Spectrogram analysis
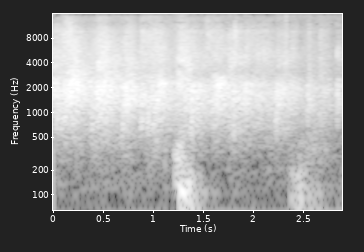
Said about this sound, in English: And boy, whenever you get up and you wreck, yes, give God applause.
